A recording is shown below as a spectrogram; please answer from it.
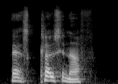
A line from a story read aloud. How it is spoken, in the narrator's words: she said sharply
